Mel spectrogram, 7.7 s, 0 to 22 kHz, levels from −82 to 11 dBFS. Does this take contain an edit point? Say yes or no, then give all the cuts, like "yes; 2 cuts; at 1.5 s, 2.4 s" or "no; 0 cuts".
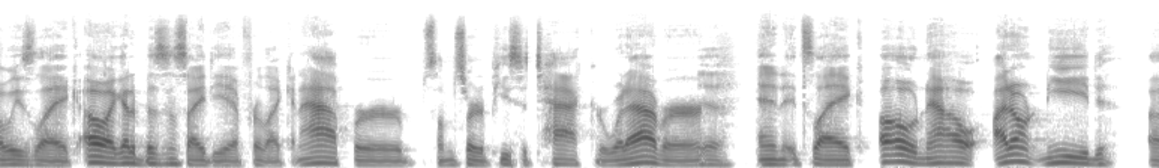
no; 0 cuts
